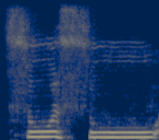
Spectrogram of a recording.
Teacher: Ketika bunyi u-nya, rongga mulutnya terbuka dan bibirnya mencucu ke depan.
